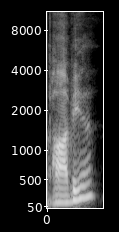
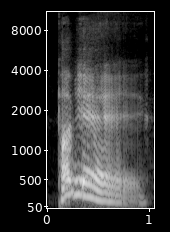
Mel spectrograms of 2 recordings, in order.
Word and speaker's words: Pavia: got me UNC pavier it's not Pavia pavier I can't tell if you're not really answering you're just saying it up again pavier that that's how you would pronounce it in the booth you would say pavier so it's not pavier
